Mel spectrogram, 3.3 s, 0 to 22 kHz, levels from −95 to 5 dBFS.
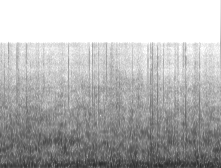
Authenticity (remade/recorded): remade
